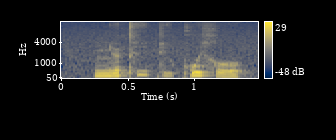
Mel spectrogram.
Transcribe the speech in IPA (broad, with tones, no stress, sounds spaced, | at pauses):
ɲ ɪ˨˦ tʰ i̤˦ k i̤˨ kʷʼ i˦ x ʊ˨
